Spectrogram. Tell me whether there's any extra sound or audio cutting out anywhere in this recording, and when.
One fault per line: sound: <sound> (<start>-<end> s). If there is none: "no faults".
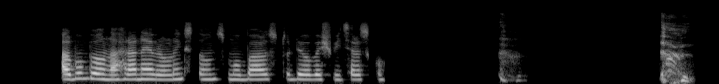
sound: cough (5.0-5.3 s)
sound: cough (6.6-7.0 s)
